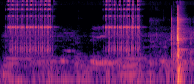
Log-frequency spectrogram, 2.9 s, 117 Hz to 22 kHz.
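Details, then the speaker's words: RC rally car motor after a rollover crash, ESC shows solid red light, running on two 5800 mAh LiPos in parallel: short buzzing whine bursts with quiet gaps as it tries in reverse and cuts out; motor stuttering. "when i squeeze the trigger you can hear something going on so it's trying to do something and we can see a solid red light on the esc we can hear it as well"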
